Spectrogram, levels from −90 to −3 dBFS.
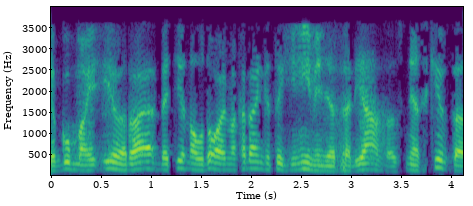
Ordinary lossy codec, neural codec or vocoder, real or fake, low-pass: AAC, 16 kbps; codec, 16 kHz, about 1 kbps, DyCAST, with the encoder's durations; fake; 3.6 kHz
